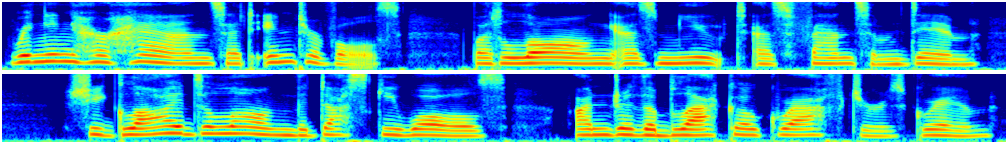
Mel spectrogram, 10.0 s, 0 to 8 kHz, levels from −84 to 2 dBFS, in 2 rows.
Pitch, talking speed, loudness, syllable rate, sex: 215 Hz, 145 wpm, -18 LUFS, 3.8 syllables/s, female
